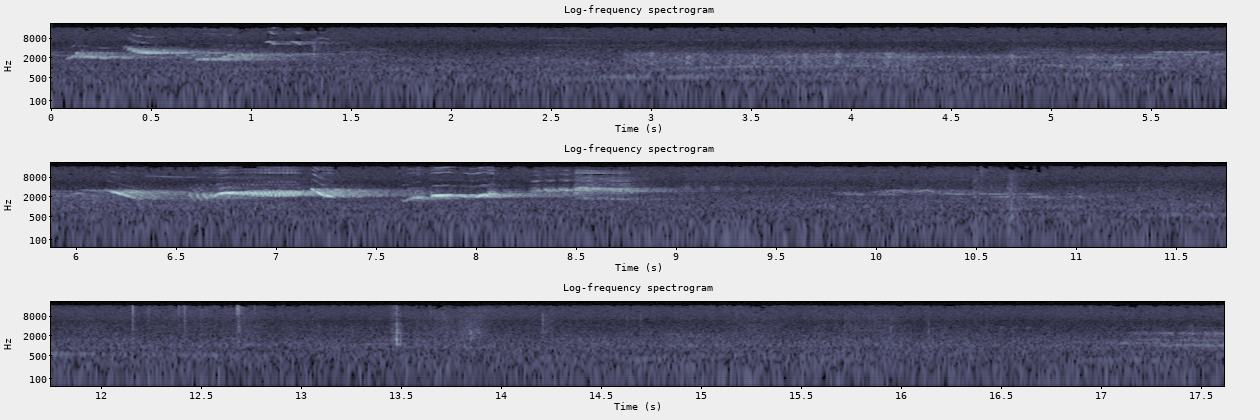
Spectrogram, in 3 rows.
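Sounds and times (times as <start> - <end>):
Eurasian blackbird song: 0.0 - 1.7, 3.8 - 11.4.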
